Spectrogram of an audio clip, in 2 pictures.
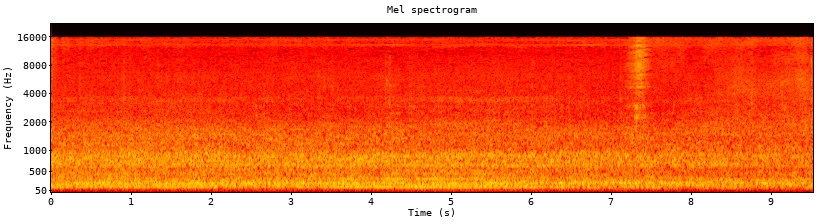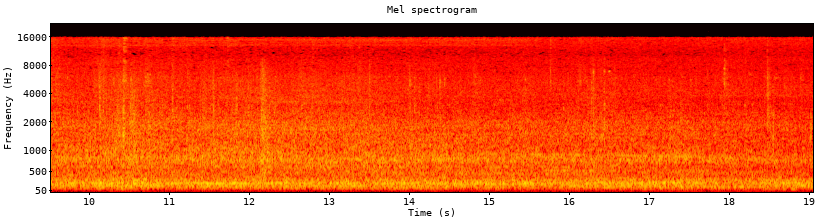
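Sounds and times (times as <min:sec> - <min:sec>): car road and engine noise: 0:00.0 - 0:19.0
brief hiss: 0:07.2 - 0:07.6.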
